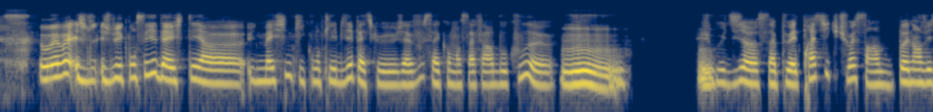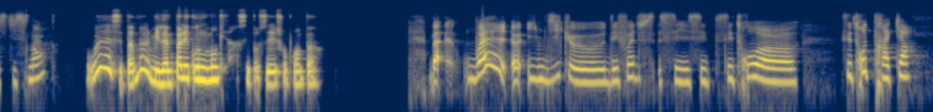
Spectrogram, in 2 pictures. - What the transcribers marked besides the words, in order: tapping; stressed: "bon"
- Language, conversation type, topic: French, unstructured, Qu’est-ce qui te rend heureux au quotidien ?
